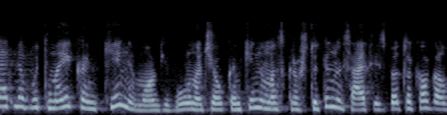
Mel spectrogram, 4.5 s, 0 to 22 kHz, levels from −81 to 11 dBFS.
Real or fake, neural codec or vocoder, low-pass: fake; vocoder, 22.05 kHz, 80 mel bands, WaveNeXt; 9.9 kHz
